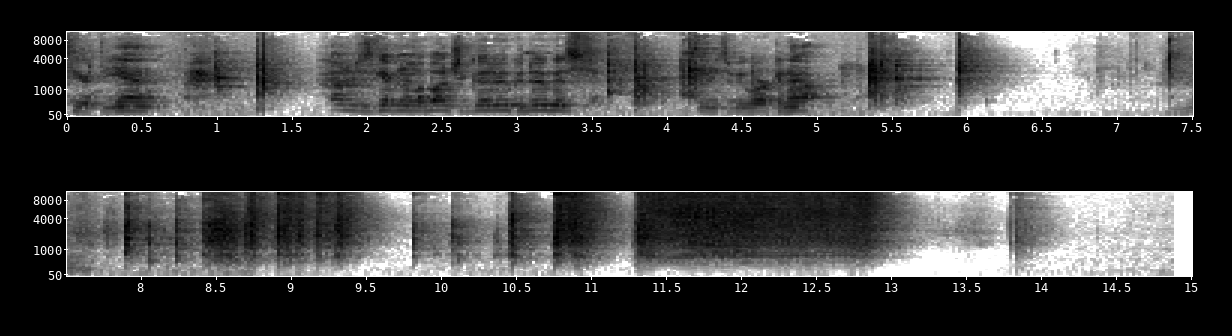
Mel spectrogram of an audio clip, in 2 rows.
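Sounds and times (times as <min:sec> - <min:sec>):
impact wrench spinning bolt: 0:08.2 - 0:09.5, 0:10.4 - 0:13.2.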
